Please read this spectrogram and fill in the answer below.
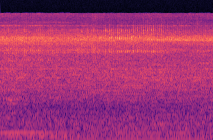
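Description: Steady street background of idling vehicle engines, a continuous low hum under an even wash of noise.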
